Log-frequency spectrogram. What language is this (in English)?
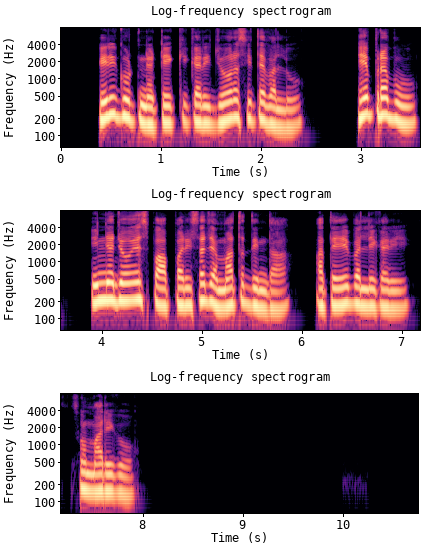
Gaddi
